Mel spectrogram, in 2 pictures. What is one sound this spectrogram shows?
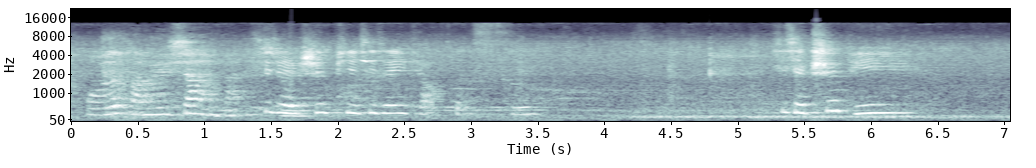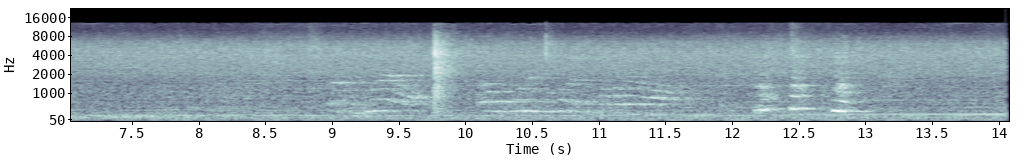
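A young woman talks chattily close to a microphone.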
